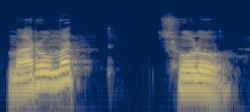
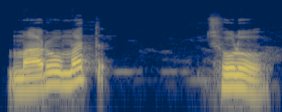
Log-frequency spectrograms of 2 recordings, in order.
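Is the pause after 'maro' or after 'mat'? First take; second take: after mat; after mat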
